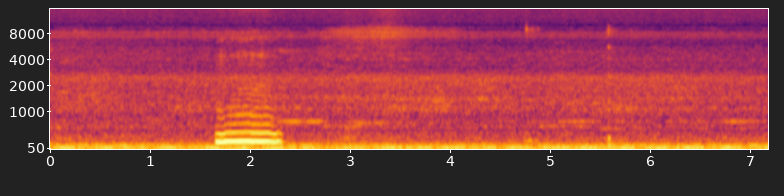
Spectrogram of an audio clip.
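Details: Elderly house cat Hana, around fifteen or older, making a single short, even, tonal murmur of about half a second while asleep; otherwise soft low background rumble and faint clicks.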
